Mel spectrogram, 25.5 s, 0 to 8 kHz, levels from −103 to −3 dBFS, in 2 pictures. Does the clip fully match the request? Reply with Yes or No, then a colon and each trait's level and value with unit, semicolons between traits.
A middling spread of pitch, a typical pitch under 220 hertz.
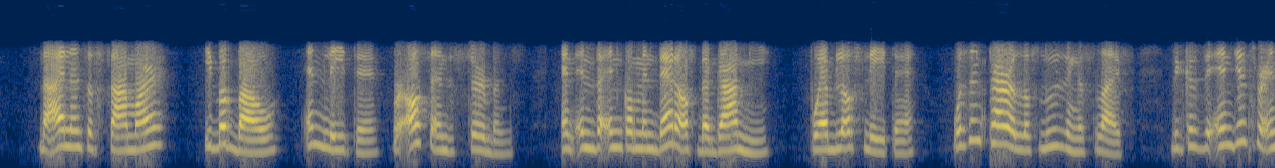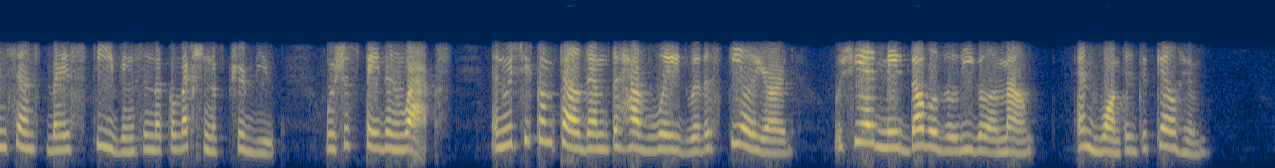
No: average, 4.2 semitones; high, 235 Hz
